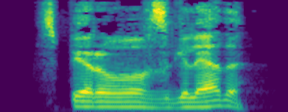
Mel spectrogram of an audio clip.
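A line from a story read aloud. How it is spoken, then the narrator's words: Mocking guess. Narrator (Russian): насмешливо предположила Берта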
